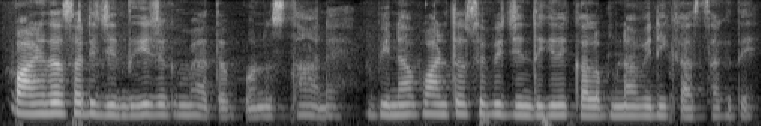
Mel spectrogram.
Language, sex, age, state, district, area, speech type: Punjabi, female, 30-45, Punjab, Tarn Taran, urban, spontaneous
